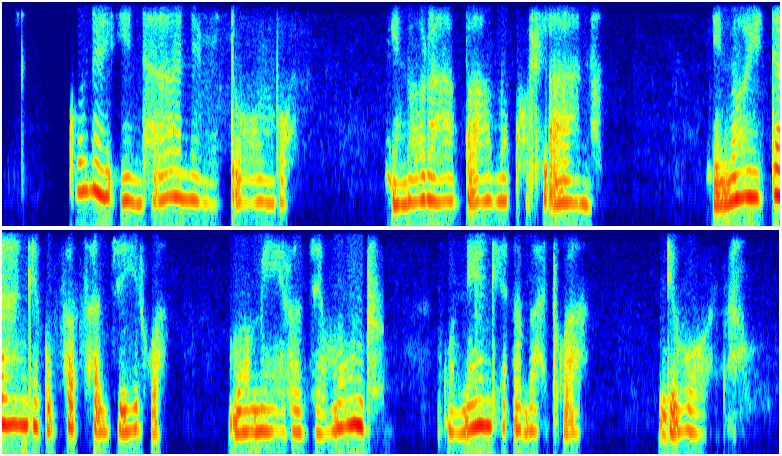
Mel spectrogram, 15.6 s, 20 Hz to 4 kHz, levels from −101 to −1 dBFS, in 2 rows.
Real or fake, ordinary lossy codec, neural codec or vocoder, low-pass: fake; Opus, 16 kbps; vocoder, 22.05 kHz, 80 mel bands, WaveNeXt; 3.6 kHz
